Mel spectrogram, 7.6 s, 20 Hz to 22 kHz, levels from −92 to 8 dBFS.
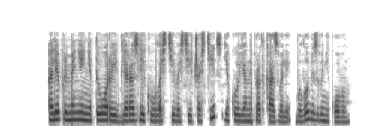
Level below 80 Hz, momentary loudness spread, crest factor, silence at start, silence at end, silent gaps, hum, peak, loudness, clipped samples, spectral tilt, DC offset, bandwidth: -58 dBFS; 9 LU; 18 dB; 0.95 s; 0.65 s; 5.83-5.90 s; none; -4 dBFS; -21 LUFS; under 0.1%; -4 dB/octave; under 0.1%; 8.4 kHz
